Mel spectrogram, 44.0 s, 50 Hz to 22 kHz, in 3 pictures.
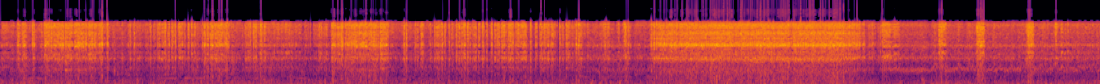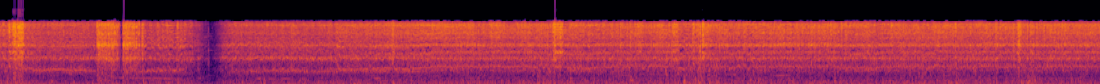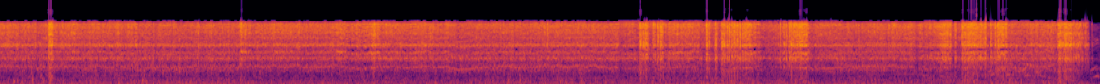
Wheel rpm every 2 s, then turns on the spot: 220, 220, 230, 230, 200, 200, 190, 190, 130, 160, 220, 230, 230, 230, 230, 230, 230, 230, 230, 230, 220, 210.
none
